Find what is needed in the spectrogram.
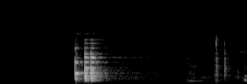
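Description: Yamaha PSS-A50 mini keyboard sounding a short burst of notes through its built-in speaker about three quarters of a second in, fading out within about half a second.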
